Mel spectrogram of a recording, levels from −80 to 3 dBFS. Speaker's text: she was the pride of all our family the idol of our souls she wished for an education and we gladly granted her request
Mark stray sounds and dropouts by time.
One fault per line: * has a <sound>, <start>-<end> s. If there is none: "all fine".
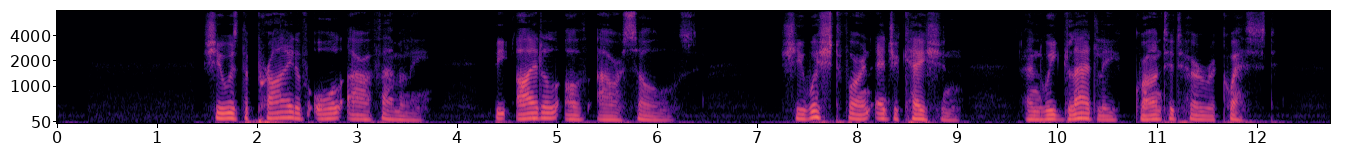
all fine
